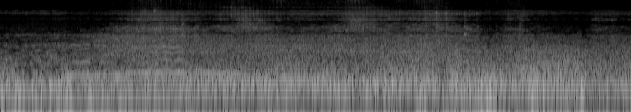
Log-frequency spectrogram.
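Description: Motorcycles running along a road, a steady engine hum under rushing road and wind noise; a single steady engine tone stands out through the first half.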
